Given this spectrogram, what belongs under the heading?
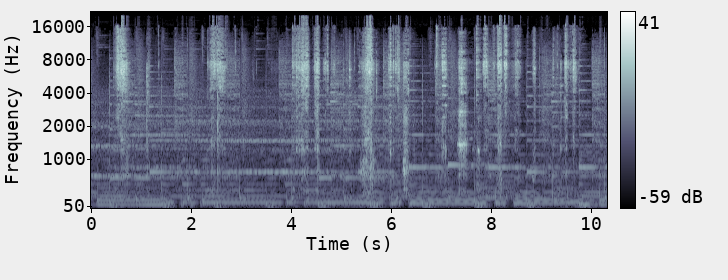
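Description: A coconut and sugar mixture for laddu is stirred in a pan, giving repeated scraping and rubbing strokes that carry on steadily throughout, close and moderately loud.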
